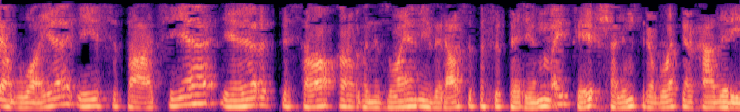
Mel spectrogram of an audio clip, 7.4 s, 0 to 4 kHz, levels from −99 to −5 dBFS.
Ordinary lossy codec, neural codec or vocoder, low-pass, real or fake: MP3, 16 kbps; codec, 16 kHz, 16 kbps, FunCodec, trained on LibriTTS, 50 frames a second; 3.6 kHz; fake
